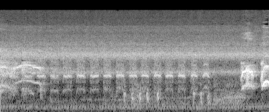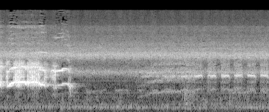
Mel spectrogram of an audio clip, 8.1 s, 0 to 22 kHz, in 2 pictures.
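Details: Decoy red junglefowl, 3 April 2024, forest setting; faint repeated ticks and distant calls surround one clear crow of stacked, wavering notes lasting about a second and a half, with steady high hiss throughout.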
